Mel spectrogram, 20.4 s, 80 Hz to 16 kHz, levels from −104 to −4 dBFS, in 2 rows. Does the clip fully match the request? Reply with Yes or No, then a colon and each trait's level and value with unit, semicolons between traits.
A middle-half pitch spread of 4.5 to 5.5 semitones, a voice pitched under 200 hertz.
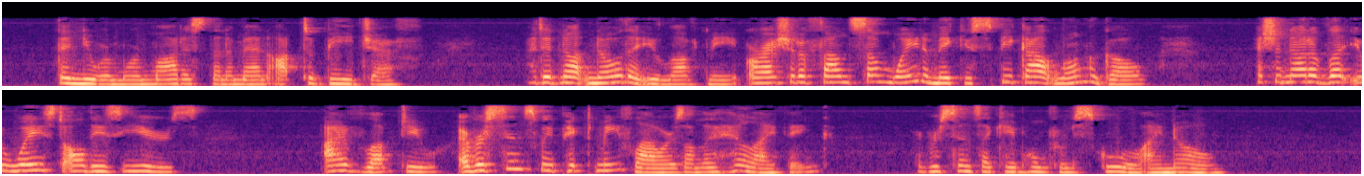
No: average, 5.2 semitones; high, 210 Hz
